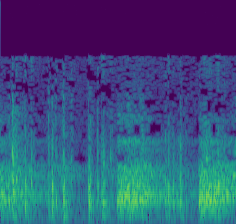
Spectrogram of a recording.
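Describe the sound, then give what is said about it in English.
Gunshots ring out in a radio drama battle: a few sharp bangs cut through steady, muffled background noise. “Somebody shooting.”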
